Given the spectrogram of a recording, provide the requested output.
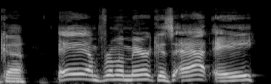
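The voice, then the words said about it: Put-on Canadian accent. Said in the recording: “That's my Canadian accent.”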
